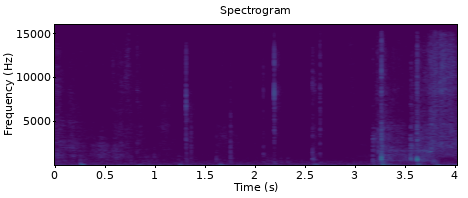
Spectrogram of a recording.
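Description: Pages of a paper sticker book being leafed through: faint scattered ticks, then a short rustle of paper near the end.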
